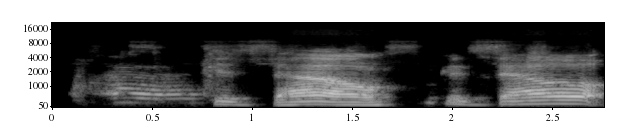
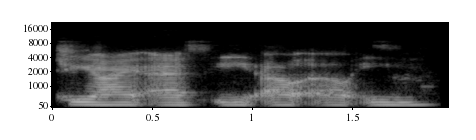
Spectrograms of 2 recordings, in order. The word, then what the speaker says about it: Giselle: Gazelle Omelis. I probably said that wrong. I'm sorry. Giselle. Giselle. It's Giselle. Yeah, Giselle. On the TikTok. With a Z.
